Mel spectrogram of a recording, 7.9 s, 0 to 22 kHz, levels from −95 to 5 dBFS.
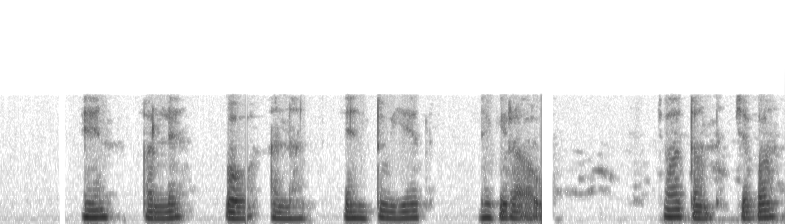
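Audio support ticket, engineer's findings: Packet loss filled with silence: hard dropouts in the speech at 0.60–0.66 s (60 ms), 2.46–2.48 s (20 ms) and 5.42–5.54 s (120 ms). Every gap is a whole multiple of 20 ms, which fits 20 ms packets lost in transport. The receiver has no concealment and plays silence in their place. Band-limited G.711 telephone coding audible throughout, nothing above 4 kHz.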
